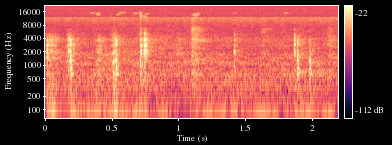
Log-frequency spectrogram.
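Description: Near silence with a few faint, scattered clicks and ticks: handling noise from a fingertip pressing and shifting on a router's circuit board.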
